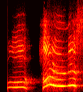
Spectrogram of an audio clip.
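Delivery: squeaky cartoon mouse voice. Speaker showing the others an impression, Mickey Mouse voice. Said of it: "that's my Mickey Mouse".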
